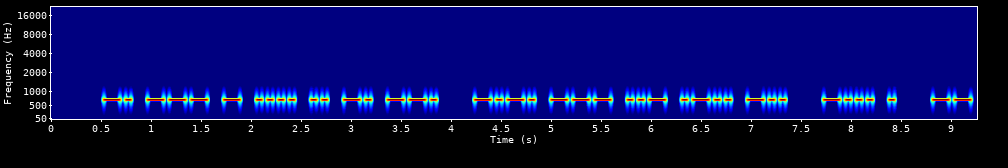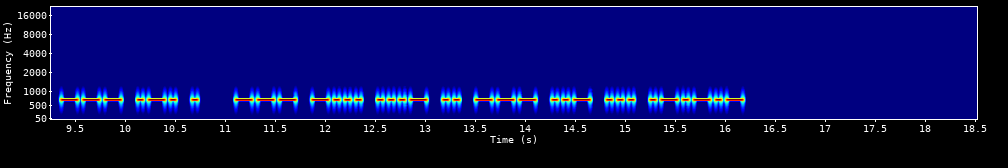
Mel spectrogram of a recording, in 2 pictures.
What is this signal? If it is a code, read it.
Morse code, heard as a keyed tone, about 22 wpm, 700 Hz. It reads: NOTHING COULD BE MORE OBVIOUS.
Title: Sentences from Top 1600 Words 22wpm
